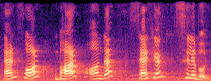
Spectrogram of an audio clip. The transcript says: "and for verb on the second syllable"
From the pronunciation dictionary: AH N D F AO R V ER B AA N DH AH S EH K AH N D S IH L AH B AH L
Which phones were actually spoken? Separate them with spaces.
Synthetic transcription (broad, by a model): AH N D F AO R B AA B AA N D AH S EH K AH N D S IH L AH B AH L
